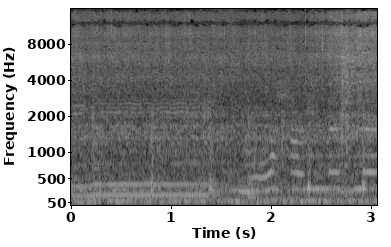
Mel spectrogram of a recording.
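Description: Minced meat fries in a pan for lasagne, after golden-brown onions, with a steady loud sizzle and crackle and a faint tonal hum running underneath.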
